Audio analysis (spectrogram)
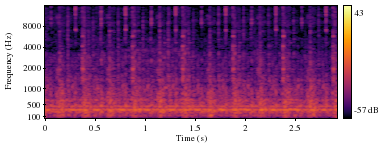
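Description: A sewing machine stitches rope coils together for a fabric tea cup, running in a steady, even mechanical hum with quick regular needle ticks, close and alone.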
